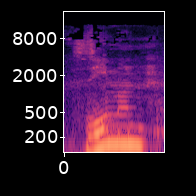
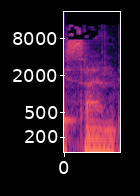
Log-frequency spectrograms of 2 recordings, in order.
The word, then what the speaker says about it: Simon: This is Simon, as is the pronunciation in German, of course, of my name, but I'd rather like to say Simon because I don't know why, but people think it sounds cool, like, yeah, in Argentina.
